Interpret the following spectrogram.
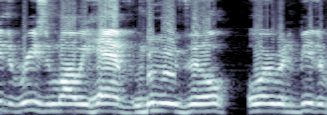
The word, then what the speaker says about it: Louisville: in Madrid and then Louisville they'll say it's Louisville it's oh that's Lille it's named after King Louis so it' be Louisville or Louisville but they say n it's laville and then Versa it's verses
